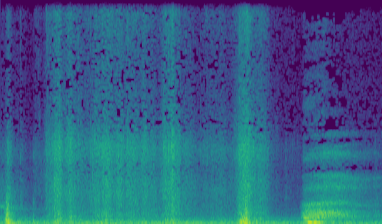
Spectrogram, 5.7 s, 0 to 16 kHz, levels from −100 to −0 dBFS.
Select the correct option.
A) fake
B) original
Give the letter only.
B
